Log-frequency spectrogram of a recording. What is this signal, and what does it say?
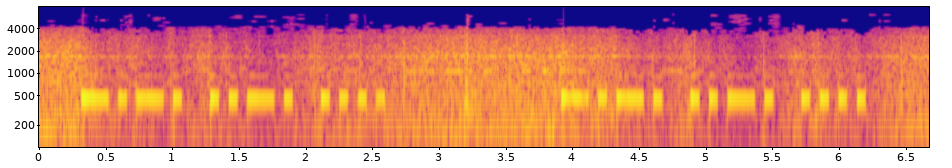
Morse code, heard as a keyed tone, about 17 wpm, 470 Hz, with noise. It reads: CFH CFH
